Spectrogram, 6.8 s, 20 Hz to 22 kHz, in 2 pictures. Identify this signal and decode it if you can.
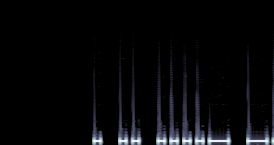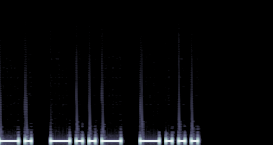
Morse code, heard as a keyed tone, about 15 wpm, 700 Hz. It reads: EI4GXB
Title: DXCC-100 Call Signs - 6 Characters - 15wpm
